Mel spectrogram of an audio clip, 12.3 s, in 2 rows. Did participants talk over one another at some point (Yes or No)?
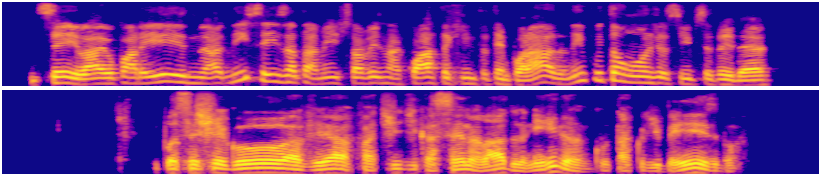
No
